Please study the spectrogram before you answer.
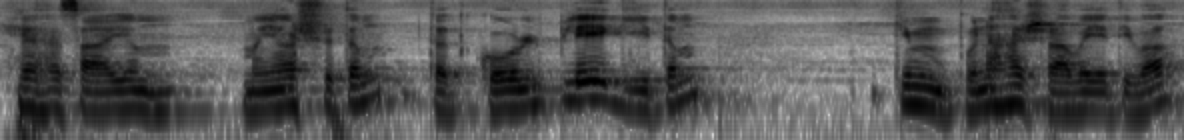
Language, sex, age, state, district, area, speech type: Sanskrit, male, 18-30, Karnataka, Chikkamagaluru, rural, read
